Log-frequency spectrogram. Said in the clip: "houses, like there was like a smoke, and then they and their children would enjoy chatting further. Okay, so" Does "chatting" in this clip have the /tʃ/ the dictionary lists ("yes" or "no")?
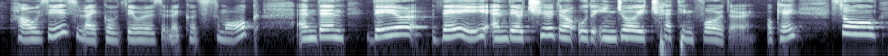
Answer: yes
